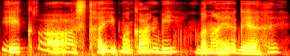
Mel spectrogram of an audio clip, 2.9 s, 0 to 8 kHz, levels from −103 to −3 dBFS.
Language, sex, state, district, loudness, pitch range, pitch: Hindi, male, Jharkhand, Ranchi, -13 LUFS, 170-220 Hz, 215 Hz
